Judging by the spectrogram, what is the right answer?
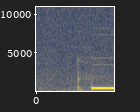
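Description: A telephone line rings out during a morning radio show call to a listener: a couple of soft clicks, then a steady, loud single-pitch tone that continues to the end.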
